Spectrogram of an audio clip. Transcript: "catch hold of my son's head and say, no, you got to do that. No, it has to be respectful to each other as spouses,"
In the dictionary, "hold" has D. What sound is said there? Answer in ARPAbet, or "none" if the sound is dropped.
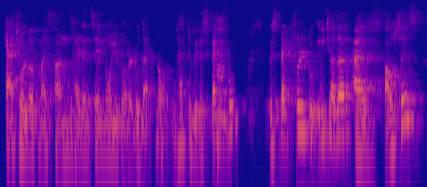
D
